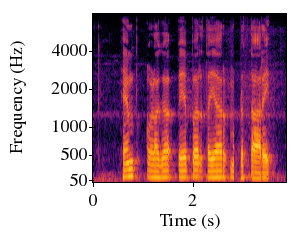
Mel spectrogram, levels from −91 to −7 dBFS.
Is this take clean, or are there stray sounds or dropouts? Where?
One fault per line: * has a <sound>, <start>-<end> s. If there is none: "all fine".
* has a dropout, 2.8-2.9 s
